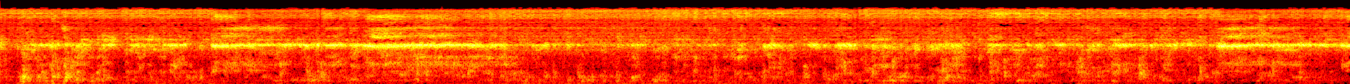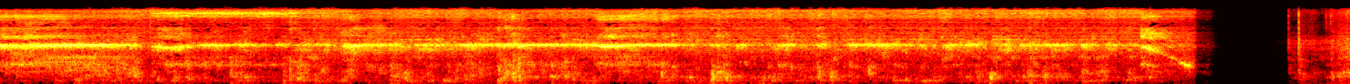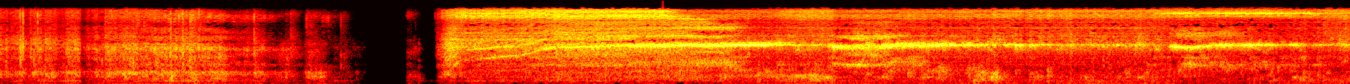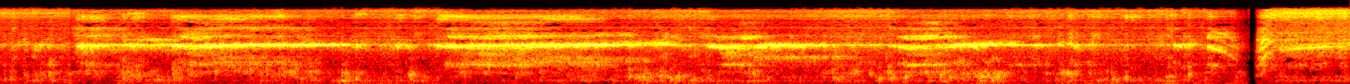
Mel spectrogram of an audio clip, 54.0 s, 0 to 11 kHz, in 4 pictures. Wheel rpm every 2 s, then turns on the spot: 230, 230, 230, 230, 230, 230, 230, 230, 230, 230, 230, 230, 60, 10, 20, 80, 210, 230, 230, 230, 230, 230, 220, 230, 230, 210, 170.
26-30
